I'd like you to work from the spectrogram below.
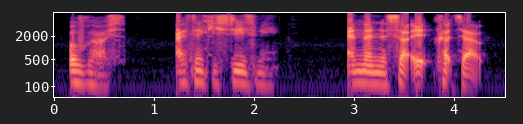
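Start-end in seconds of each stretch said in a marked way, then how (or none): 0.2-2.3 soft, hushed, barely audible voice. Narrator describes a message over crackling comms: Puck's quiet voice. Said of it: "Puck's quiet voice say".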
